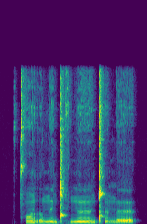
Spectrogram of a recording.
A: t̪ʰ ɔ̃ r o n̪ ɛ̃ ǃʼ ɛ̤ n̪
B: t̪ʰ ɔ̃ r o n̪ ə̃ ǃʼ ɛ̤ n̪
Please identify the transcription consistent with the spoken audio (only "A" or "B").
A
